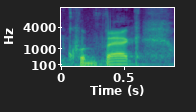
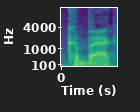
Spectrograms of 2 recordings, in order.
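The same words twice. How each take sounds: First: The word begins with a kw sound. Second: The word begins with a plain k sound. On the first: "a Qu" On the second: "a Cup"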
